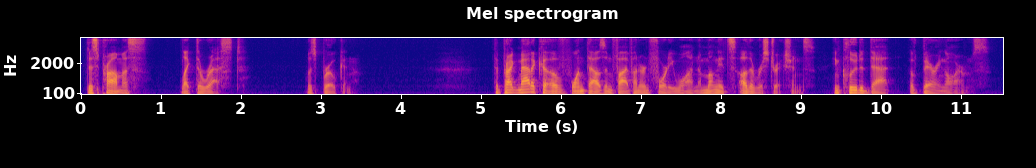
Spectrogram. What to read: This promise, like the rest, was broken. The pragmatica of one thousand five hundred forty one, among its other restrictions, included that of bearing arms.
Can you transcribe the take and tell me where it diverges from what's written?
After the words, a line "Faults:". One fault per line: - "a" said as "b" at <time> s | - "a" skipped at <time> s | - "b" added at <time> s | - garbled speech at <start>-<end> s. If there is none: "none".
This promise, like the rest, was broken. The pragmatica of one thousand five hundred forty one, among its other restrictions, included that of bearing arms.
Faults:
none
